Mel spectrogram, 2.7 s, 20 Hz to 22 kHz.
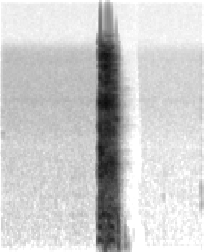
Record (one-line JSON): {"cough_length": "2.7 s", "cough_amplitude": 32113, "cough_signal_mean_std_ratio": 0.25, "survey_phase": "beta (2021-08-13 to 2022-03-07)", "age": "45-64", "gender": "Male", "wearing_mask": "No", "symptom_none": true, "smoker_status": "Never smoked", "respiratory_condition_asthma": false, "respiratory_condition_other": false, "recruitment_source": "Test and Trace", "submission_delay": "1 day", "covid_test_result": "Negative", "covid_test_method": "ePCR"}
